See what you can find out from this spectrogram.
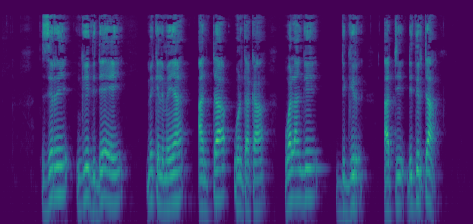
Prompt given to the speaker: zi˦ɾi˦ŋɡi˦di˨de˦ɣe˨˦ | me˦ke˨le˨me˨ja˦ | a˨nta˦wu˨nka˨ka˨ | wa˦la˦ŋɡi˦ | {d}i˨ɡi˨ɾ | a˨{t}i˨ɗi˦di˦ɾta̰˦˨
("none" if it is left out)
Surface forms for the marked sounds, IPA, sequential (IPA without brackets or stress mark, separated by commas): d, t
